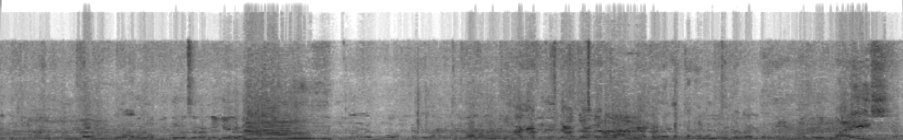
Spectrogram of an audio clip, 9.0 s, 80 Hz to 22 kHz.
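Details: Sahiwal bull calves at a cattle market in Dhaka, Bangladesh, on 8 July; a drawn-out moo swells and bends in pitch around the third second, surrounded by steady chatter and bargaining voices of the crowd.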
